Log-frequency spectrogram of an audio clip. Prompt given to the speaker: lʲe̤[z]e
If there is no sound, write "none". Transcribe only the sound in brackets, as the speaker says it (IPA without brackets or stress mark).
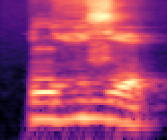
zʲ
